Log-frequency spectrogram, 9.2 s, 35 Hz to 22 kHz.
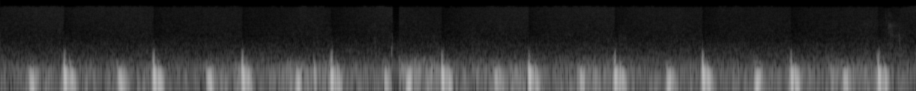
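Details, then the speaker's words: Wide splitting of the second heart sound in a male patient: S2 stays split during both inhalation and exhalation, very wide on inspiration and narrowing somewhat on expiration. "wide splitting means no matter whether he's inhaling or exhaling you can still hear splitting of the second sound there's no phase in which you don't hear splitting"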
